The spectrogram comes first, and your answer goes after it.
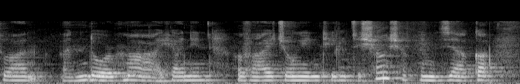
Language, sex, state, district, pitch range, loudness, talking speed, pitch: Mizo, female, Mizoram, Aizawl, 185-195 Hz, -15 LUFS, 185 wpm, 190 Hz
